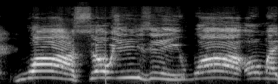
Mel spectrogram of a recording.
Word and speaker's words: Waugh: The one, the only, help me pronounce the last name. Waugh. Waugh, so easy.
